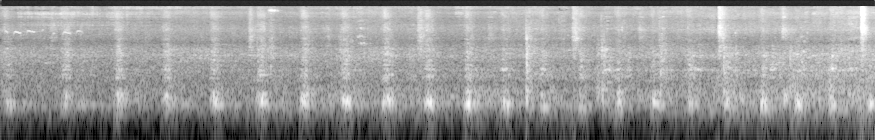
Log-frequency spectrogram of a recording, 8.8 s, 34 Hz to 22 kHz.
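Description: GWR Large Prairie 2-6-2T steam locomotive 5199 moving slowly at close range, steam hissing over a regular beat about twice a second that grows louder as the engine comes nearer.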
